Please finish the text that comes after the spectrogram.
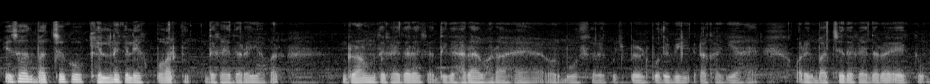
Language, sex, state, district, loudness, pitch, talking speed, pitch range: Hindi, male, Jharkhand, Jamtara, -20 LUFS, 95 Hz, 260 wpm, 90-105 Hz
